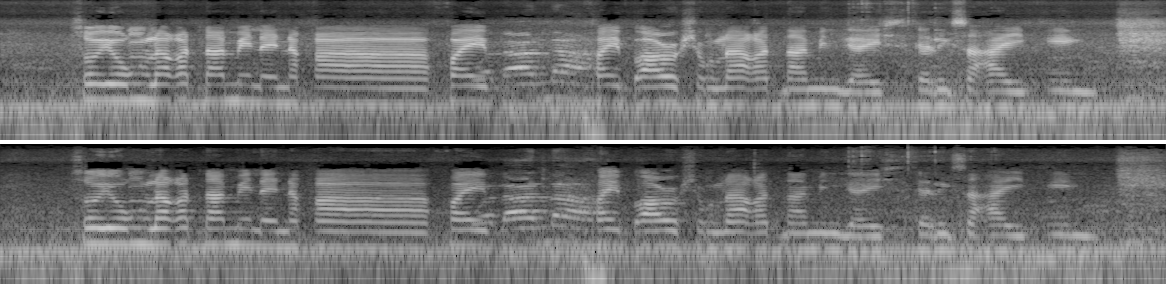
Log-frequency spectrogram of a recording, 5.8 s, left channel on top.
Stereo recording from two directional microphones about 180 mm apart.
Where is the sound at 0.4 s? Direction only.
20° right (ahead or behind).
